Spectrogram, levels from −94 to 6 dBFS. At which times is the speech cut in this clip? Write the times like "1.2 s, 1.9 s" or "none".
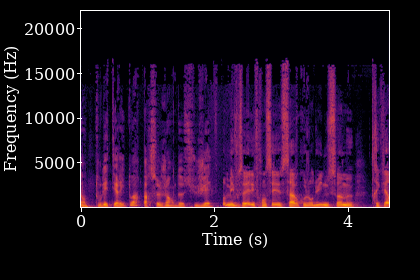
2.1 s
